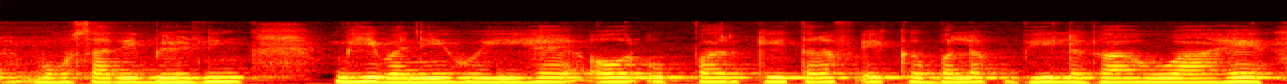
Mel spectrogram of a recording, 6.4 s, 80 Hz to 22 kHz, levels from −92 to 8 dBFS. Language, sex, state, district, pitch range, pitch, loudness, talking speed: Hindi, female, Uttar Pradesh, Lalitpur, 190-200 Hz, 195 Hz, -14 LUFS, 160 wpm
